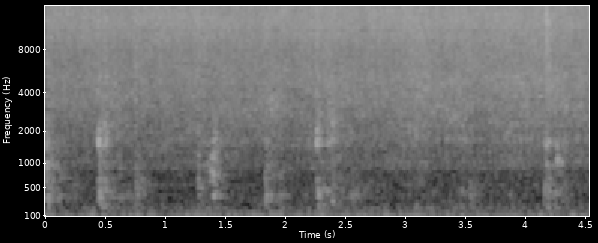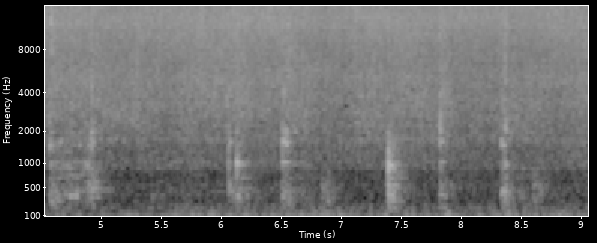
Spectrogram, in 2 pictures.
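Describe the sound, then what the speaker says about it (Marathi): Onion frying in a pan with a pinch of salt gives a steady, close sizzle, while a spoon stirs and scrapes against the pan at irregular intervals, with no talking. "मीठ आणि कांदा पटकन भाजतो, त्यामुळे थोडंसं मीठ घालून घ्यायचं"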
